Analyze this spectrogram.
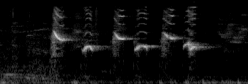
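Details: Greater green leafbird song intended to provoke a reply and fighting: five to six sharp whistles, each dropping steeply from high to lower pitch, in quick succession with a faint low background.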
